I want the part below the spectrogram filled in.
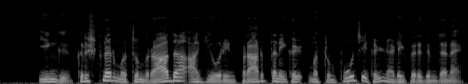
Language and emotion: Tamil, neutral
